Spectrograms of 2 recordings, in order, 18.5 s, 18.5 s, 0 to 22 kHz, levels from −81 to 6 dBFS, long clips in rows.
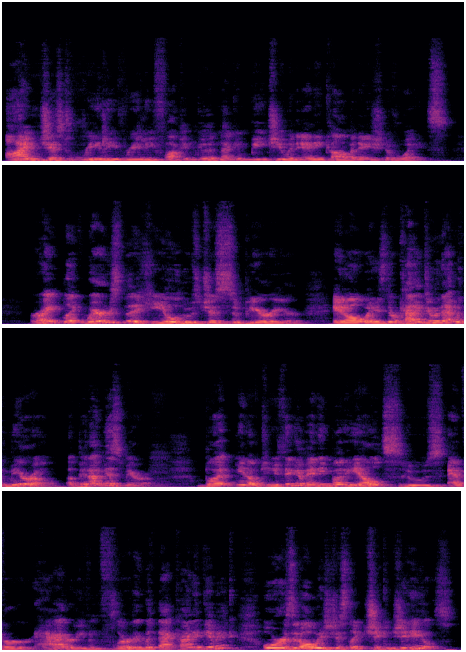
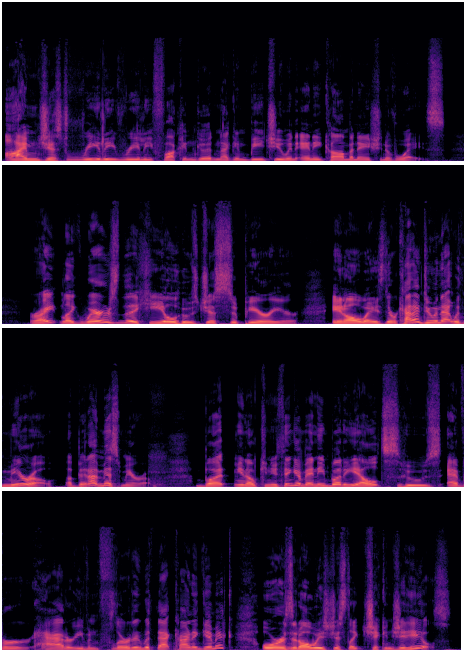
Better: second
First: room echo; slight; dies away in 0.3 s // off-mic speech; far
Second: none

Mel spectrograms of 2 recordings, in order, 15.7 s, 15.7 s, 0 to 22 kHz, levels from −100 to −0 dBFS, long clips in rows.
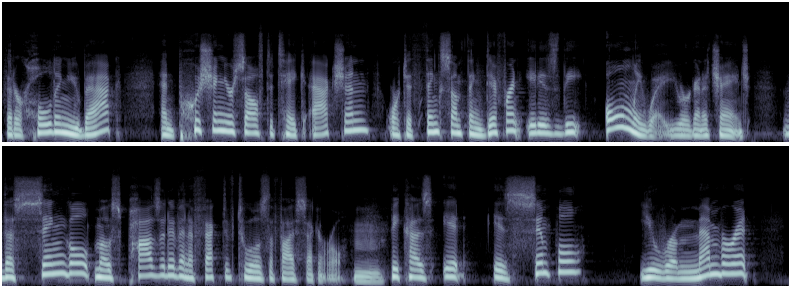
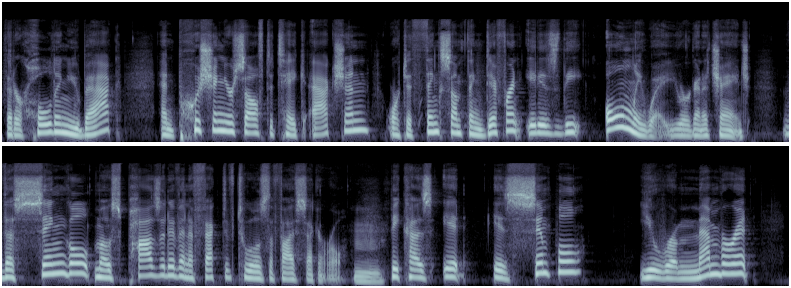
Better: second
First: muffled; slightly; fading above 2.5 kHz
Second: none

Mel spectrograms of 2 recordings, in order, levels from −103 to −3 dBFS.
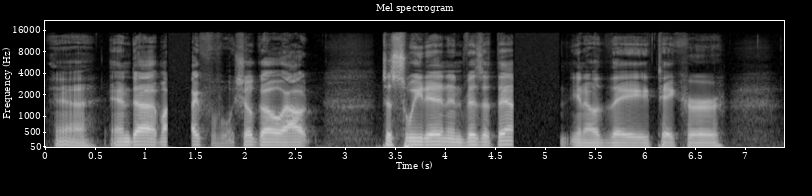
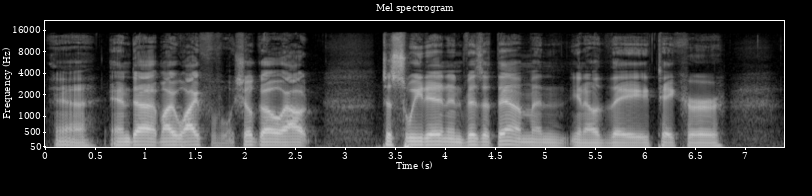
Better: second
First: audio cutting out; at 1 s and at 4.5 s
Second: none

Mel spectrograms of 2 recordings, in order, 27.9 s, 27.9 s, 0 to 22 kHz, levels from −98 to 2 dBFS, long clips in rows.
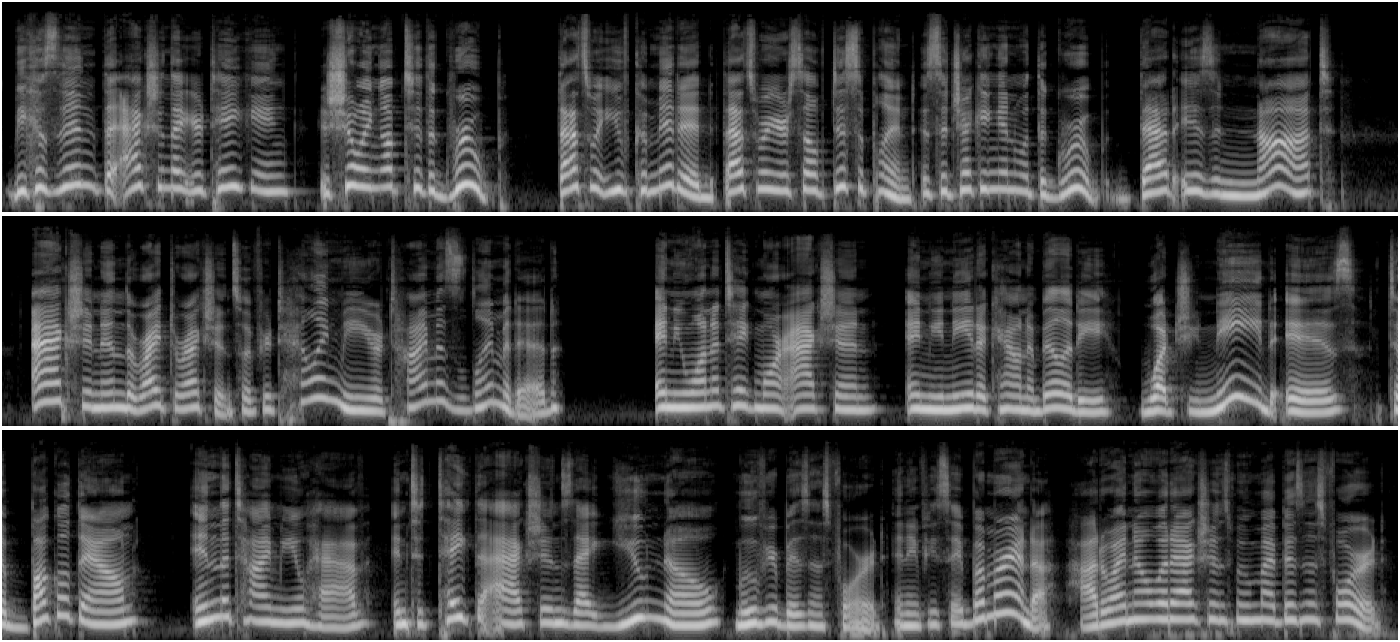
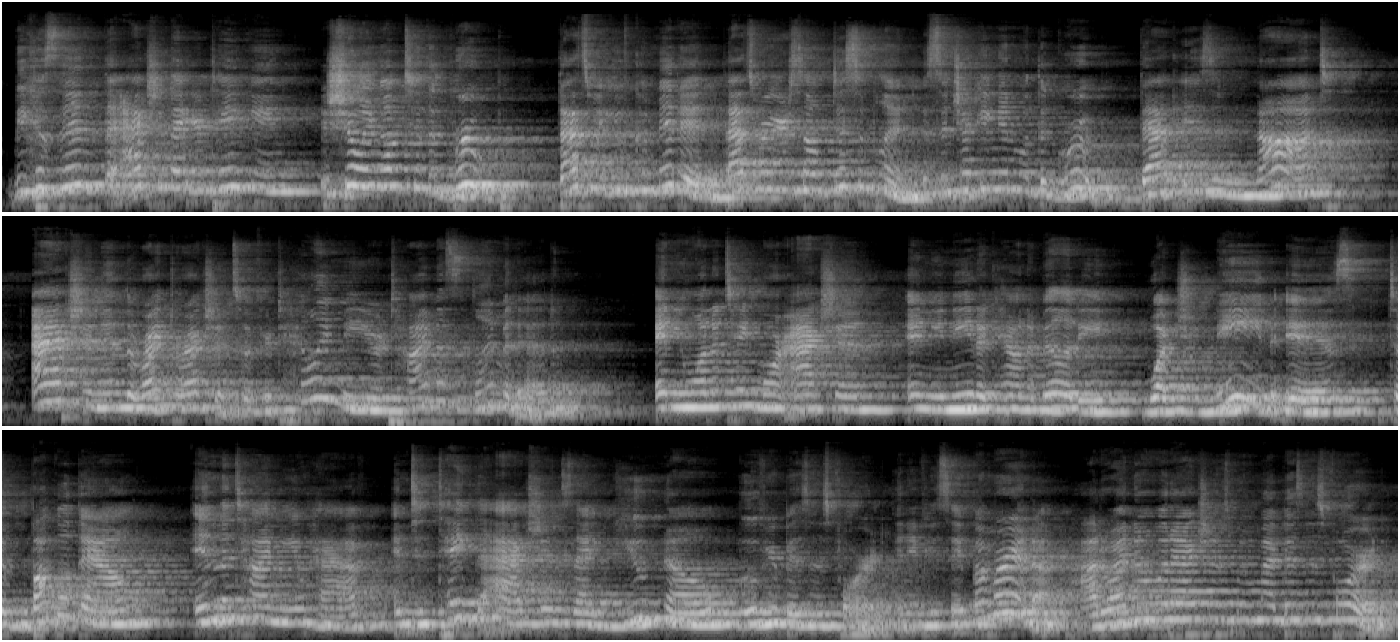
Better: first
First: none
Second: room echo; noticeable; dies away in 1.2 s // off-mic speech; somewhat distant

